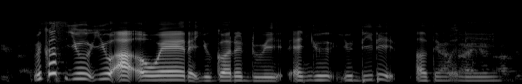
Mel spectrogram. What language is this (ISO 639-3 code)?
eng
